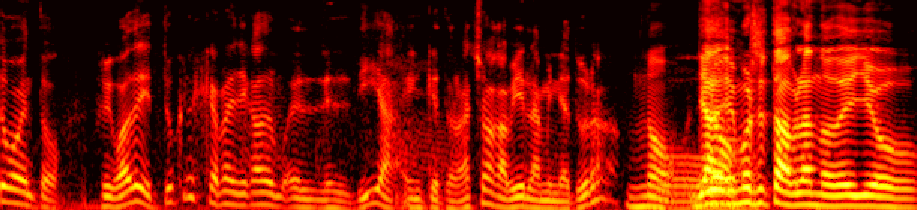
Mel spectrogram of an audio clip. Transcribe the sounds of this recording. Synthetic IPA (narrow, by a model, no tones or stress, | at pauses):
ummẽ̞nt̪o | fɾiɣwaðɾit̪ukɾe̞skeaβɾaʝe̞ɣaðoeleld̪iaʔeŋke̞t̪onat͡ʃoaɣaβjelamĩnjat̪uɾanoʝaoemos̬est̪aðβland̪oðeʝo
